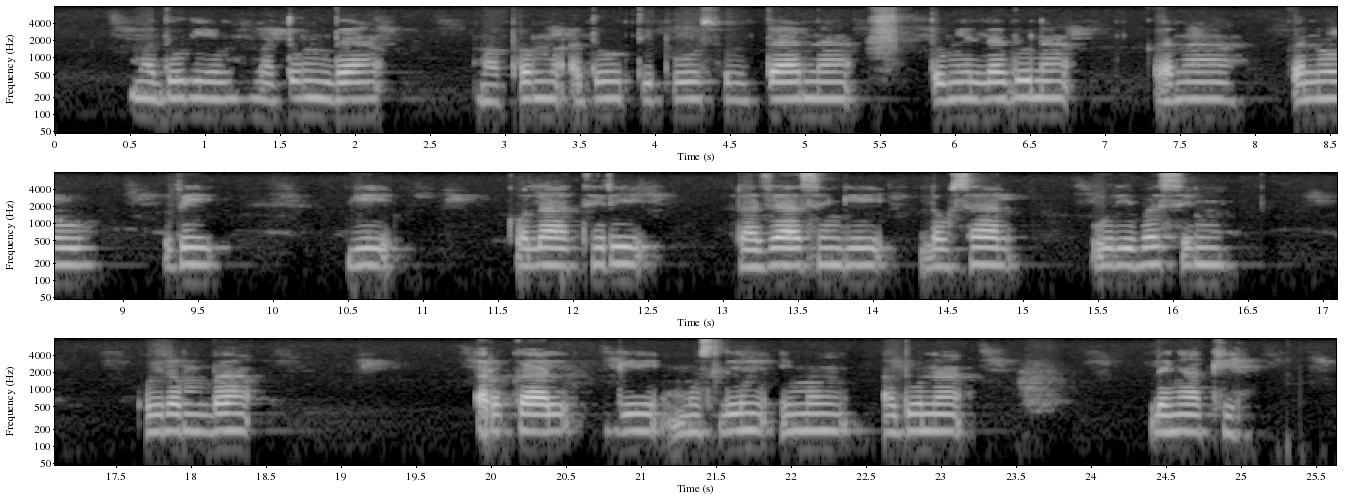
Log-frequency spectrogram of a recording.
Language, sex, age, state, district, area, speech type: Manipuri, female, 45-60, Manipur, Churachandpur, urban, read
